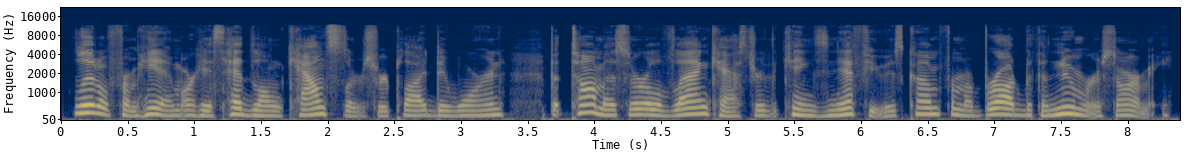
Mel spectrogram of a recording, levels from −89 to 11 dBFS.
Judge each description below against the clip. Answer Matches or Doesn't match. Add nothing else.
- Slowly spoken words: Doesn't match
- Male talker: Doesn't match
